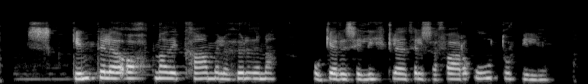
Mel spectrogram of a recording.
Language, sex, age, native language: Icelandic, female, 30-39, Icelandic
